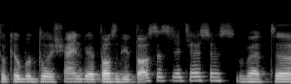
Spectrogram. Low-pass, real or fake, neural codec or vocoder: 7.2 kHz; fake; codec, 16 kHz, 1 kbps, X-Codec, HuBERT features, trained on balanced general audio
